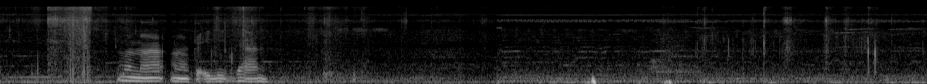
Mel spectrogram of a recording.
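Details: Goats being fed their evening meal give two or three short, tremulous bleats early on, followed by quieter rustling and a couple of soft knocks.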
